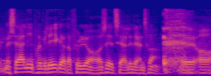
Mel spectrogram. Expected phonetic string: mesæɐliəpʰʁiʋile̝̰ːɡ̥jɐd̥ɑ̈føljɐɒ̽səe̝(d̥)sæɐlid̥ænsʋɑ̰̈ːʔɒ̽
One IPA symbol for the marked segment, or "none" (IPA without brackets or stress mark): d̥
